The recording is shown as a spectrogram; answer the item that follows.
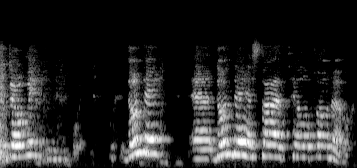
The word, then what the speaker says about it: teléfono: They know what you mean, but that's not how you say it. How do you say it? Teléfono. Now, it ends in a vowel, so it should fall right here. It should fall. That's why people say telefono, but it's incorrect because there is a written accent.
